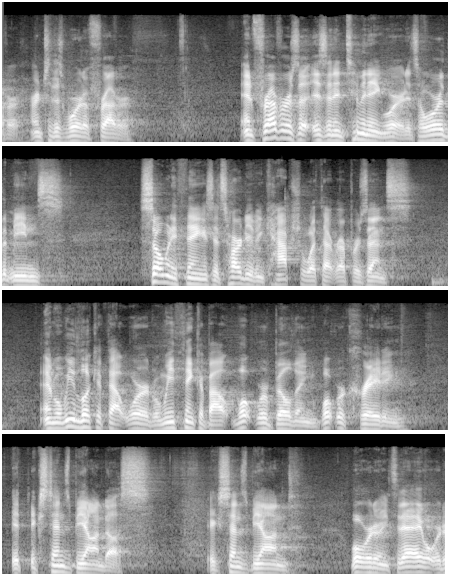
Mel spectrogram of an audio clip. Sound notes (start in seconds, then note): none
